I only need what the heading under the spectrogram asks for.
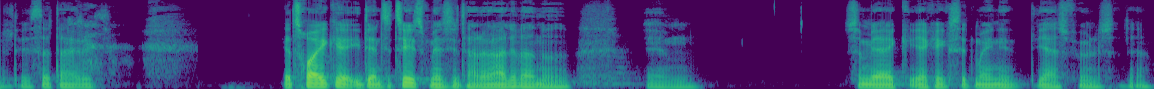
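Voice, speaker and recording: A man speaks at a moderate pace in a very deep, low pitch, flat and monotone, with long, frequent pauses. The recording is very clean, with a silent background. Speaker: radio host. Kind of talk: interview.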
